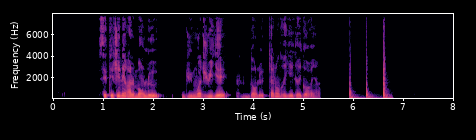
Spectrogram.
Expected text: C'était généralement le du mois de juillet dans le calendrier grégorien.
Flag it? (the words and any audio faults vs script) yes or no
yes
